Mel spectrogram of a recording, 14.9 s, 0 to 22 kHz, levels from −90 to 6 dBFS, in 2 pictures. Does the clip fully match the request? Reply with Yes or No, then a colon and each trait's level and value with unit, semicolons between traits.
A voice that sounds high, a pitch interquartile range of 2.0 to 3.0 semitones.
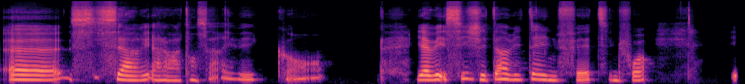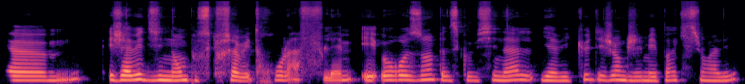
Yes: high, 210 Hz; average, 2.7 semitones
